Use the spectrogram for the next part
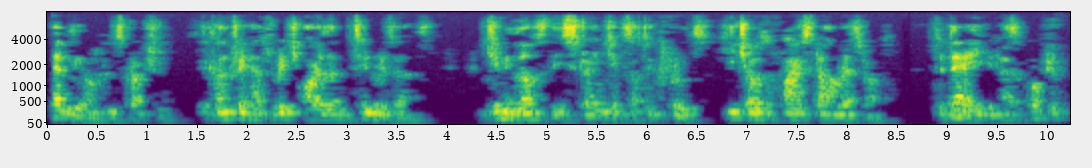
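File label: male speech; SiSEC10; underdetermined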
